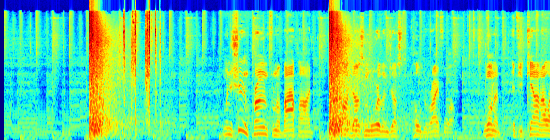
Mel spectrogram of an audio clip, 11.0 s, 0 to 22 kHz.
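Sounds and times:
music: 0:00.1 - 0:11.0
loud rifle shot: 0:01.8 - 0:03.2, 0:06.6 - 0:07.6
sharp cracks: 0:01.8 - 0:03.3, 0:06.6 - 0:07.6.

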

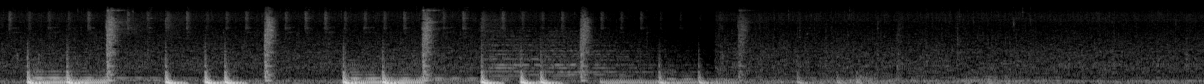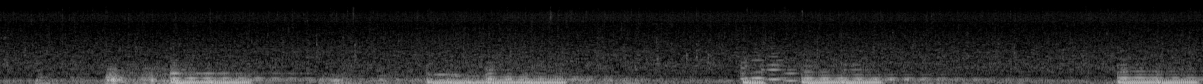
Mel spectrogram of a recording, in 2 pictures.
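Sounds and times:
steady rain falling: 0:00.0 - 0:24.0
deep sustained music notes: 0:03.4 - 0:07.4, 0:13.1 - 0:18.8, 0:19.4 - 0:22.4, 0:23.1 - 0:24.0.

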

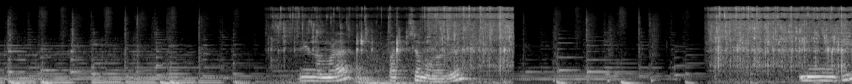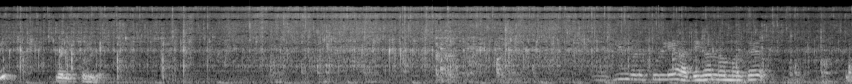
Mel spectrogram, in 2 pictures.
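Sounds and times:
food sizzling in hot oil: 0:02.7 - 0:05.2, 0:07.0 - 0:17.0.

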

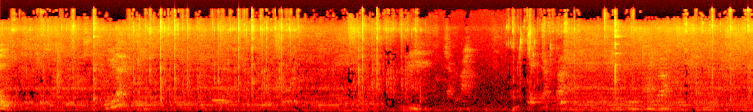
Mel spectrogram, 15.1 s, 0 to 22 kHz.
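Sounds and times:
utensil beating batter in bowl: 0:00.0 - 0:08.8, 0:10.0 - 0:15.0
metal clicking against bowl: 0:00.2 - 0:06.0.

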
